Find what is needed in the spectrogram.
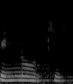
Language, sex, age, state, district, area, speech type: Tamil, female, 30-45, Tamil Nadu, Dharmapuri, rural, read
